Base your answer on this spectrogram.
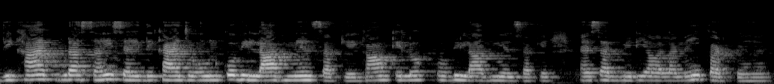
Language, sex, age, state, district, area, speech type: Hindi, female, 30-45, Bihar, Samastipur, rural, spontaneous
